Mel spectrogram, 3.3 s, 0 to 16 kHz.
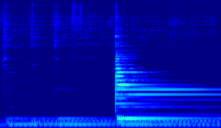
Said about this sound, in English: There's like a D, what's that gonna be, a D6 that you can get as well. You can get a low tone, which is kind of like E1 on the piano. There's all these different harmonics you can get from just this one piece of metal.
